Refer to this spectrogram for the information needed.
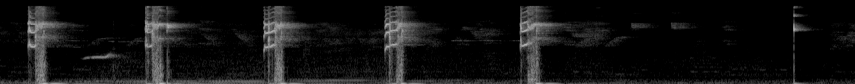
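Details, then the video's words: Chattering fighter lovebird calling out to a rival, meant as a lure to get silent birds singing: five loud, shrill, clipped calls spaced roughly every 1.2 seconds, then a pause and one last short note. "Lovebird GACOR MEMANGGIL LAWAN, HANYA Sesaat Dengar LB BISU dan GAGAP, Jadi GACOR NYAUT NGEKEK"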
